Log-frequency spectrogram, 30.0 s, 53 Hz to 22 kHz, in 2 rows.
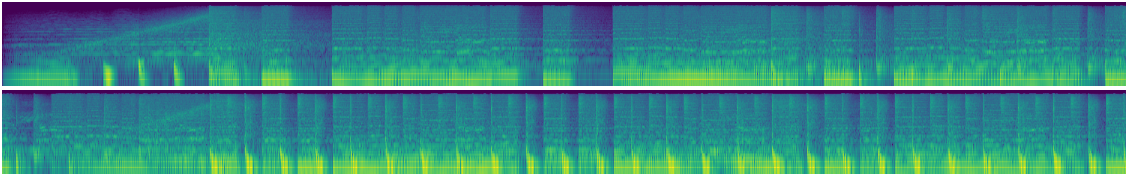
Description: Backing track files: 2010s (1044)
Buy With Backing Vocals.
